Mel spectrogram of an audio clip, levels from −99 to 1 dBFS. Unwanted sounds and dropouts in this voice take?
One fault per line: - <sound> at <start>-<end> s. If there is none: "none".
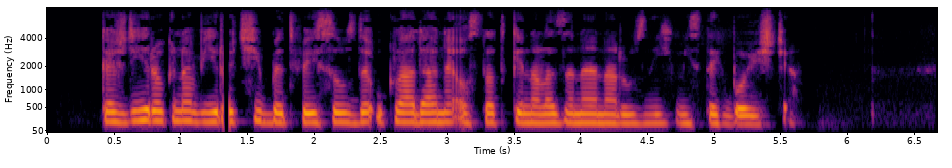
- dropout at 1.3-1.4 s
